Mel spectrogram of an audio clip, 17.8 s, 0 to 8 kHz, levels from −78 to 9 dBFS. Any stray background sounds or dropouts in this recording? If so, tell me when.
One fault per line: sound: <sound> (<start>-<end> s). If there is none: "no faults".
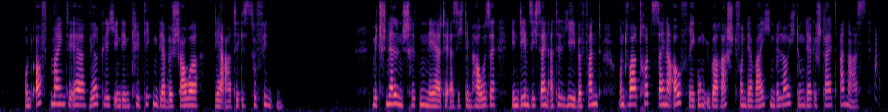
sound: chirp (17.5-17.6 s)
